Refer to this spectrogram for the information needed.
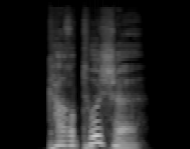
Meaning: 1. cartridge case, casing (parts of a round of ammunition exclusive of the projectile) 2. ink cartridge 3. gas bottle, canister (to supply gas to a device, e.g. for a gas cooker or water carbonator)
- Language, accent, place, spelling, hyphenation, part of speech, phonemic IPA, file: German, Germany, Berlin, Kartusche, Kar‧tu‧sche, noun, /kaʁˈtʊʃə/, De-Kartusche.ogg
